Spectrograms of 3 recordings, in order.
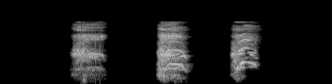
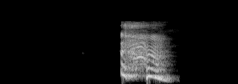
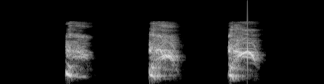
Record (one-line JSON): {"exhalation_length": "3.3 s", "exhalation_amplitude": 30699, "exhalation_signal_mean_std_ratio": 0.41, "cough_length": "2.4 s", "cough_amplitude": 31583, "cough_signal_mean_std_ratio": 0.37, "three_cough_length": "3.2 s", "three_cough_amplitude": 29188, "three_cough_signal_mean_std_ratio": 0.41, "survey_phase": "beta (2021-08-13 to 2022-03-07)", "age": "45-64", "gender": "Female", "wearing_mask": "No", "symptom_none": true, "smoker_status": "Never smoked", "respiratory_condition_asthma": false, "respiratory_condition_other": false, "recruitment_source": "REACT", "submission_delay": "2 days", "covid_test_result": "Negative", "covid_test_method": "RT-qPCR", "influenza_a_test_result": "Negative", "influenza_b_test_result": "Negative"}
